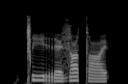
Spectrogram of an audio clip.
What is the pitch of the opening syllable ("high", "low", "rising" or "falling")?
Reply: high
